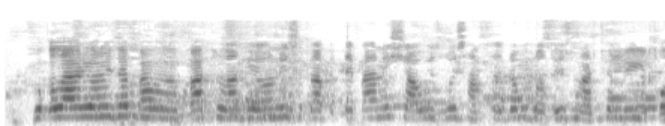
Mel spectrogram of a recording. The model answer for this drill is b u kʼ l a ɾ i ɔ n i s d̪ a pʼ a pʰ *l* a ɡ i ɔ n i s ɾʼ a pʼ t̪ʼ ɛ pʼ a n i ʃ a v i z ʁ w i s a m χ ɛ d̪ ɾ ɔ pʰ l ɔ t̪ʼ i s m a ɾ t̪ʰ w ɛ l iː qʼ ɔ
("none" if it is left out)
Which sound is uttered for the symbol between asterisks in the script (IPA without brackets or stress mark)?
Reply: l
